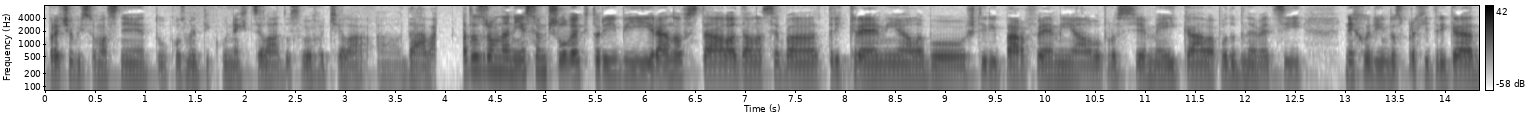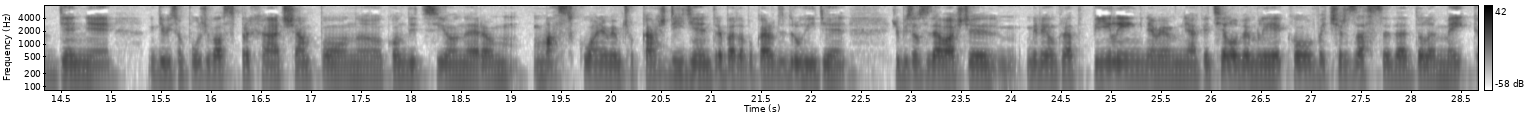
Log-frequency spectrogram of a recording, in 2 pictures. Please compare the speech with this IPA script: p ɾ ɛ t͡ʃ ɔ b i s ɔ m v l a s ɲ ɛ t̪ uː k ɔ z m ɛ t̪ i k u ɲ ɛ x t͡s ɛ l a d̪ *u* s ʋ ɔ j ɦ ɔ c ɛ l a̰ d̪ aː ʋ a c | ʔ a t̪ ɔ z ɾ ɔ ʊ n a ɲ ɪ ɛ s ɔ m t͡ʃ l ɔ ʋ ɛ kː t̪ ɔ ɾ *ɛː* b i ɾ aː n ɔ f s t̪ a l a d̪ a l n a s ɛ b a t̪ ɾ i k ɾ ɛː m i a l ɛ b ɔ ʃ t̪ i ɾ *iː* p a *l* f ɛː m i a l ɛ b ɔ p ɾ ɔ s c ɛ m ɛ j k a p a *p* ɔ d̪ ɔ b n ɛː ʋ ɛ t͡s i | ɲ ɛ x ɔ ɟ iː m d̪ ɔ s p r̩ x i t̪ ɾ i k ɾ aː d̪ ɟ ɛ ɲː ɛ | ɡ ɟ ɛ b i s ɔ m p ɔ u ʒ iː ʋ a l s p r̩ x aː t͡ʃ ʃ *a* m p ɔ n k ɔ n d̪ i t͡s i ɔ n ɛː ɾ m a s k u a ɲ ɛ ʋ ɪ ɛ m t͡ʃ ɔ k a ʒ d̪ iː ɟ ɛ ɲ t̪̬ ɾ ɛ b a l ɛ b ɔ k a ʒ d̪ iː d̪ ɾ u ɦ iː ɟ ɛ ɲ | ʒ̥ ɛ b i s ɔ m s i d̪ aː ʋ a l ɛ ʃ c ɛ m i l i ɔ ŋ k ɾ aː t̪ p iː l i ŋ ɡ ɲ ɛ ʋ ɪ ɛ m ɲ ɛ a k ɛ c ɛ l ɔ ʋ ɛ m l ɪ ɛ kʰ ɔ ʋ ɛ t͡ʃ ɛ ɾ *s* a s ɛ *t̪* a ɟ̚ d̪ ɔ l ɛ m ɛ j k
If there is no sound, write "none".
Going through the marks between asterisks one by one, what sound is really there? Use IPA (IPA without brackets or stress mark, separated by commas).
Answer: ɔ, iː, i, ɾ, p, a, z, d̪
